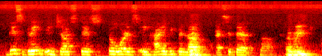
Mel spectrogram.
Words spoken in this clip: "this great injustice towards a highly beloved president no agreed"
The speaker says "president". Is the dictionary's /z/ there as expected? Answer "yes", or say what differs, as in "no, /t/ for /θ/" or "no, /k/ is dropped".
no, /s/ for /z/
